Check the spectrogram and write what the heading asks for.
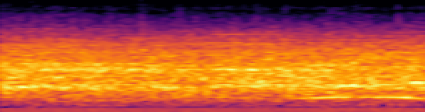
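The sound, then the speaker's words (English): A volleyball crowd in a gym cheering at set point in a match between the Eagles and the Jaguars, a dense, steady roar of many voices blending together, sustained and fairly loud for the whole moment with no single voice standing out. “You can hear the crowd.”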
